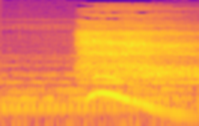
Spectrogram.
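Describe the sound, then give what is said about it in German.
A single deep breath, drawn in and released as a breathy, sigh-like exhale with a voiced tone that dips in pitch, fairly loud and heard alone. “Jetzt entscheidest du dich ganz bewusst mit einem tiefen Atemzug hineinzugehen.”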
